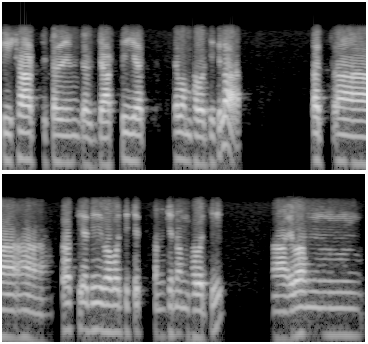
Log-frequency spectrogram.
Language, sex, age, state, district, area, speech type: Sanskrit, male, 18-30, West Bengal, Purba Bardhaman, rural, conversation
